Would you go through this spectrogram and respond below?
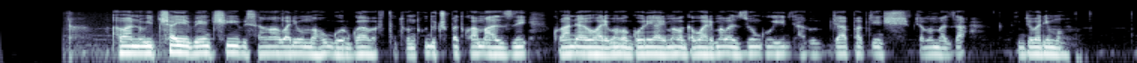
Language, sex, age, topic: Kinyarwanda, male, 18-24, government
